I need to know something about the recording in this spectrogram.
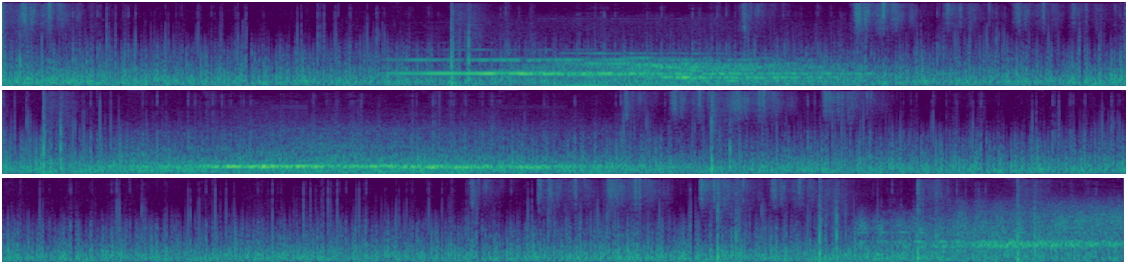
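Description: A torch fire crackles softly.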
